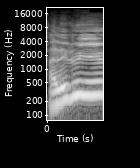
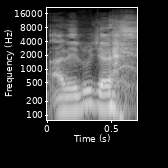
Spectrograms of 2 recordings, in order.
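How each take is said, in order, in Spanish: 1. La palabra se dice rápido y con prisa. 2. La palabra se dice a un ritmo normal.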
